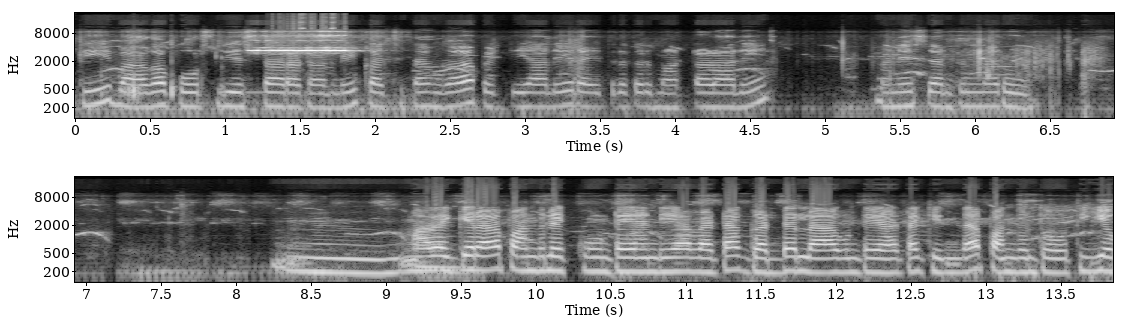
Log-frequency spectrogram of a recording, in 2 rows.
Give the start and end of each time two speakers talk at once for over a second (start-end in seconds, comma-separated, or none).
none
